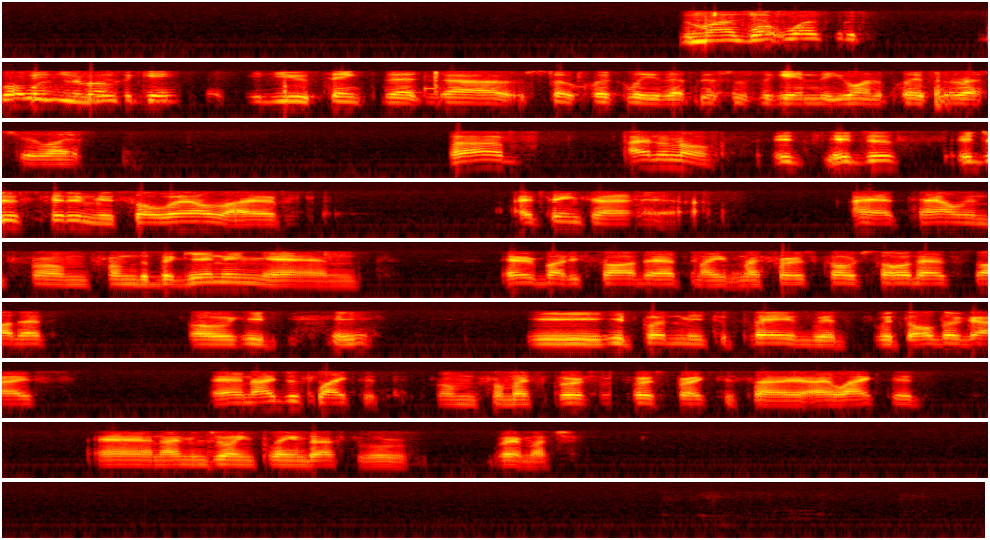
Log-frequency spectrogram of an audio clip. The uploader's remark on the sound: conference call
